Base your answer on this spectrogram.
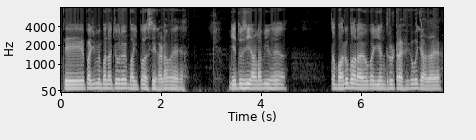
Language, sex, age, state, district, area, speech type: Punjabi, male, 18-30, Punjab, Shaheed Bhagat Singh Nagar, urban, spontaneous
